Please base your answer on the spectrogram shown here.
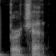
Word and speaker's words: Burchett: to talk to Tim Burchett about. John, just ask him how it's said before you start saying it. John, like Medvedsko said, think bullshit with T's instead of I's. Or instead of L's.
